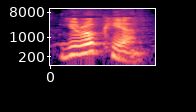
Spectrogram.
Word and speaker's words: European: we have seen that the yeast sound is a consonant sound and dispelled with letter in U as in Europe eulogy and European that goes to say that European does not begin with a vowel sound remember that what we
